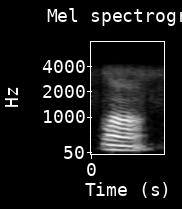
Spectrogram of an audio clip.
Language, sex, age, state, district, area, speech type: Bodo, male, 18-30, Assam, Udalguri, urban, conversation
